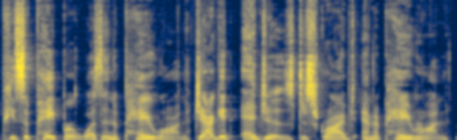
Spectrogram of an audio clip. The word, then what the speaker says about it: apeiron: It's spelled A-P-E-I-R-O-N, apeiron.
